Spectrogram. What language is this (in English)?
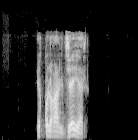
Kabyle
